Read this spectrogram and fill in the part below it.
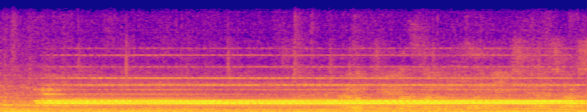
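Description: A crowd murmurs and shuffles in a large echoing hall.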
